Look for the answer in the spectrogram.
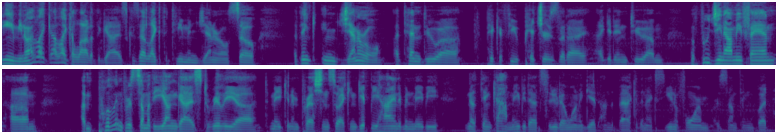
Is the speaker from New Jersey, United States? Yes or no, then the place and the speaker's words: no; Minneapolis, Minnesota, United States; now in Tokyo, Japan; I'm from Minneapolis, Minnesota. Been in Tokyo exclusively for about 6 years.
